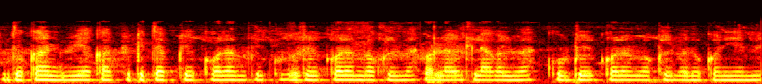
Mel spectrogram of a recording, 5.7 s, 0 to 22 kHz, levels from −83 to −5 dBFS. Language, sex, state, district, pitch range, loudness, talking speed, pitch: Hindi, female, Uttar Pradesh, Ghazipur, 205-210 Hz, -17 LUFS, 250 wpm, 205 Hz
